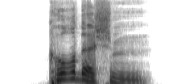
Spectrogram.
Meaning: strong dative masculine/neuter singular of kurdisch
- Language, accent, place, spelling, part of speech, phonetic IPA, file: German, Germany, Berlin, kurdischem, adjective, [ˈkʊʁdɪʃm̩], De-kurdischem.ogg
